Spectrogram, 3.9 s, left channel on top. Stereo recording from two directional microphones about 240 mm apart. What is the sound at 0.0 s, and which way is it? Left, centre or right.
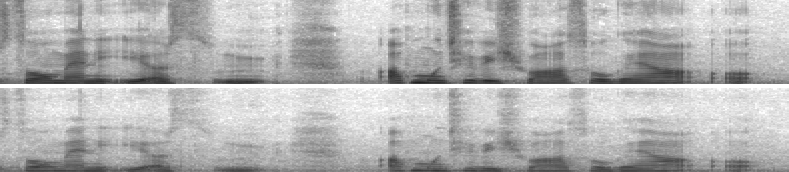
Speech, left.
